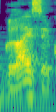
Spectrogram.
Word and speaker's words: Gleiser: Talvez um dos mais destacados ah, divulgadores científicos brasileiros seja o físico e astrônomo Marcelo Gleiser, ou Gleiser como alguns pronunciam.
